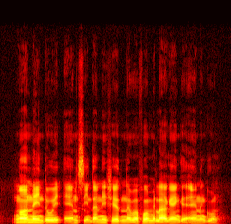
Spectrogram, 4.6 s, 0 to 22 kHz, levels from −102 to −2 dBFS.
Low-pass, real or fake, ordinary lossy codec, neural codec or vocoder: 19.8 kHz; real; none; none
